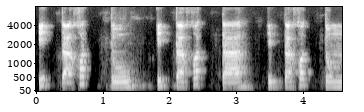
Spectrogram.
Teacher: Kalau kita baca Abu Amr, kita masukkan zal dalam ta.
